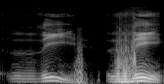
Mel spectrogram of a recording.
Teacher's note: Pada lafal zi, hati-hati jangan sampai terbaca dengan zi, karena di sini huruf zal. Yang mana untuk huruf zal sendiri makhrajnya adalah ujung lidah kita menempel dengan gigi seri atas, sehingga atau bisa kita gigit sedikit zi gitu ya.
